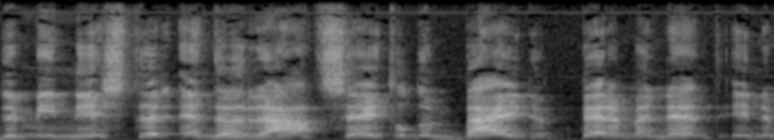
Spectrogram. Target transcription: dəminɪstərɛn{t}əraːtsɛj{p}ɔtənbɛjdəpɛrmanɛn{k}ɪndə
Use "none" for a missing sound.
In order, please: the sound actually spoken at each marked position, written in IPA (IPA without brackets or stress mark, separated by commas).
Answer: d, t, t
